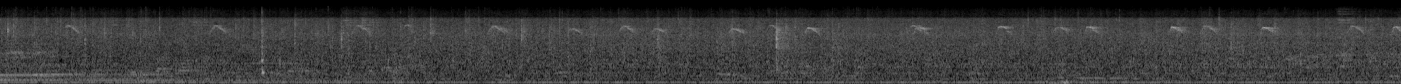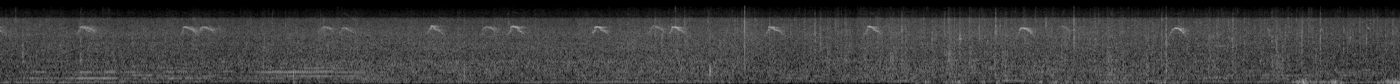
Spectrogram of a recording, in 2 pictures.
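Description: Steady rain hiss, with a bird's short, high, falling chirps repeated about one to two times a second.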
